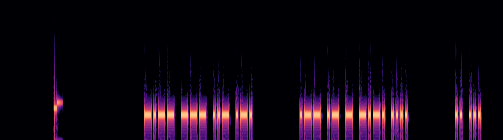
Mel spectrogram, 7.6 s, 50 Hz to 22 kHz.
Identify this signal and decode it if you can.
Morse code, heard as a keyed tone, about 34 wpm, 700 Hz. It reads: YOUR WATCH IS
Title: 3x Word-Spacing - Sentences from Top 400 Words - 35wpm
